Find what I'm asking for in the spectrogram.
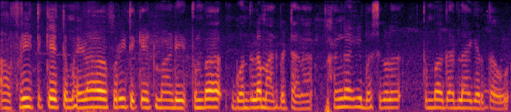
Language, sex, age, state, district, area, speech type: Kannada, female, 30-45, Karnataka, Gadag, rural, spontaneous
